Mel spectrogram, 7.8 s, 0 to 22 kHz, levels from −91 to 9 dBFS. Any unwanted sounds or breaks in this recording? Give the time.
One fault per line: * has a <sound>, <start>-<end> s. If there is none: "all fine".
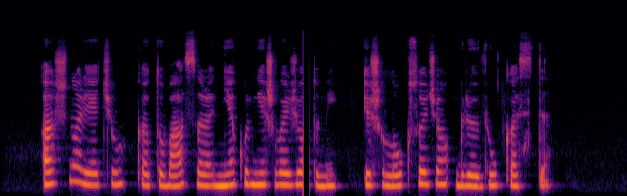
* has a dropout, 3.8-3.9 s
